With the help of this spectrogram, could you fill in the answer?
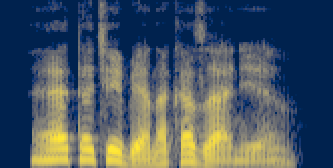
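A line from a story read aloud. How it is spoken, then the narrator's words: Calm explanation. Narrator (Russian): спокойно стал объяснять невидимка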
